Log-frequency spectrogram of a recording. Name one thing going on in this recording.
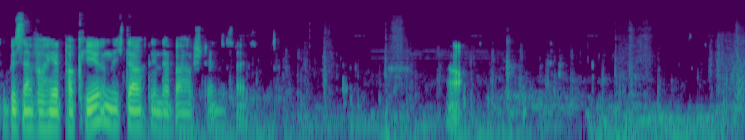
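Footsteps run across pavement.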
